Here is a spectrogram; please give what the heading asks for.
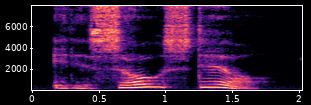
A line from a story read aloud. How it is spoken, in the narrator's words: the Rat whispered again at last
